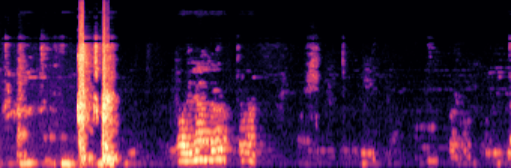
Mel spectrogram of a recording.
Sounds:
Sneeze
